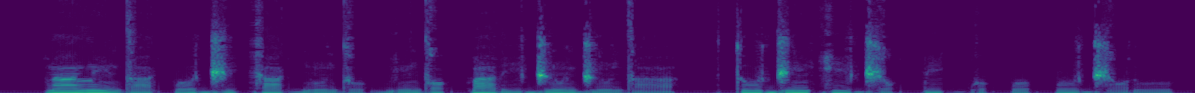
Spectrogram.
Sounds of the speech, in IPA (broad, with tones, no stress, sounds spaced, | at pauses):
ɾ ã˦ l ĩ˦˨ d a˨ k͡p o˨˦ d͡ʒ i˧ k a˧ ɡ͡b ũ˨ d o˨ ɡ͡b ĩ˨˦ d ɔ˦ k͡p a˦˨ ɾ i˧ d͡ʒ ũ˧ d͡ʒ ũ˨ d a˨ | t u˦ d͡ʒ ĩ˦ k i˦˨ d͡ʒ ɔ˨ k͡p i˧ ɡ͡b o˨ k͡p o˨ k͡p u˧ d͡ʒ ɔ˨ ɾ u˧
